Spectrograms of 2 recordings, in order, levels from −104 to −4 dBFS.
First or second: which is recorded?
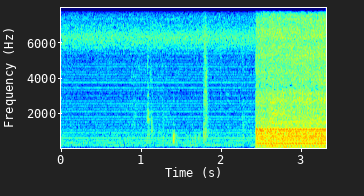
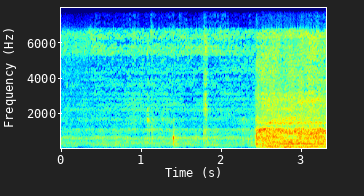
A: first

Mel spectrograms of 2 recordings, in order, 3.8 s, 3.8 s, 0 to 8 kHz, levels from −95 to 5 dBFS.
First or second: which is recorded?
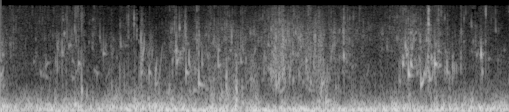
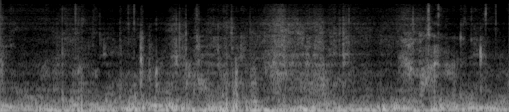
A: first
